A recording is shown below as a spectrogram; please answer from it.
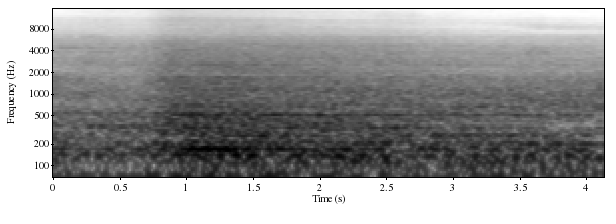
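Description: Road traffic noise, with a motor vehicle going past that swells about a second in and then slowly fades.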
